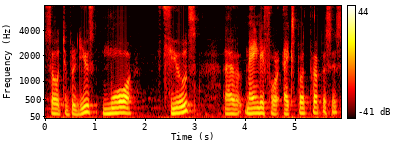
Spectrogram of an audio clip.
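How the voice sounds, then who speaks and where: The speaker is a man with a dark, mellow tone. His pitch sits fairly high for a man. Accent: southern German. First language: German. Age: 40s. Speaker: engineer, contract manager in oil and gas. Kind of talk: TV interview. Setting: TV studio.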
